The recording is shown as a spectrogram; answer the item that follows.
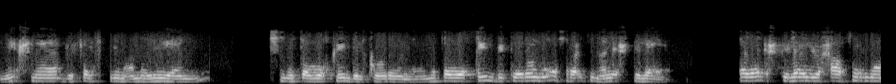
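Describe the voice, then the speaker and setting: A man with a plain, everyday voice, fairly high in pitch, with fairly even intonation. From Palestine, West Bank village. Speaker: poet and researcher. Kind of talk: interview.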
